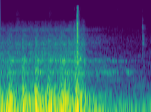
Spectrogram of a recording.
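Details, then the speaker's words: Mitsubishi Lancer cranks but won't start with the engine light on: quick, even starter pulses, then a click; faulty camshaft position sensor. "ये स्टार्ट नहीं होगा, ये क्योंकि इसका सेंसर ख़राब है।"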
